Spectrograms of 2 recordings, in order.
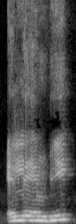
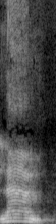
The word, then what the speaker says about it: lamb: pronounce it as honest lamb the b is mutant right lamb t omb is p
